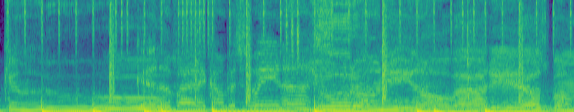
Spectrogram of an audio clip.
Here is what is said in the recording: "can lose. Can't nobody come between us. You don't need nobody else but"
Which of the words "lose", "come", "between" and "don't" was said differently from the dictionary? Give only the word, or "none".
lose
